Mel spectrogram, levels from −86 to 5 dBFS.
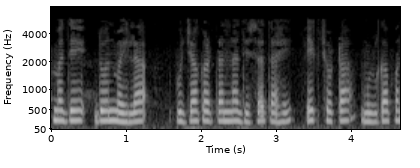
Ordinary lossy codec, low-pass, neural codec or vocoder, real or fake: MP3, 24 kbps; 7.2 kHz; none; real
